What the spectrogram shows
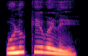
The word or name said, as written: ಉಳುಕೆವಳೆ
